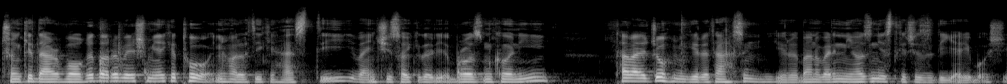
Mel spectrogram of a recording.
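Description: At a very fast pace, a man of medium pitch talks with ordinary pitch variation. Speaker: podcast host. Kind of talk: solo monologue podcast on politics and society. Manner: casual conversational.

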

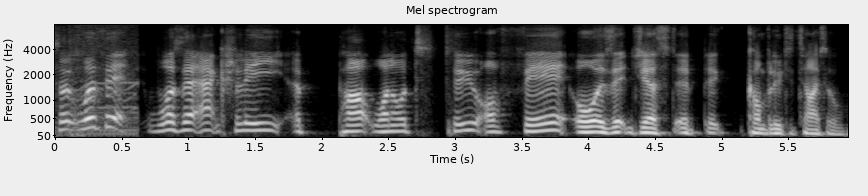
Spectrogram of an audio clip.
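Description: A man with a British accent speaks at a moderate pace and fairly high pitch, with very wide pitch swings. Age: 30s. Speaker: podcast host. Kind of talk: casual chat.

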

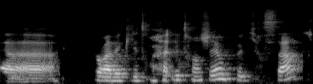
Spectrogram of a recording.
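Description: Very slowly, a woman speaks at medium pitch with an Italian accent. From Sicily, Palermo. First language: Italian (speaking French). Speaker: anti-mafia association volunteer. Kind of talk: interview. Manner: halting, many hesitations.

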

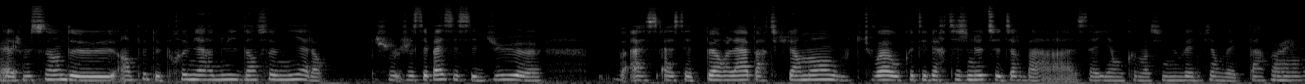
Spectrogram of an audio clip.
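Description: A woman speaks at a moderate pace with a medium pitch and a dark, mellow tone. Her intonation is monotone and flat. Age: 20s. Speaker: journalist and mother sharing birth story. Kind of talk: testimony.

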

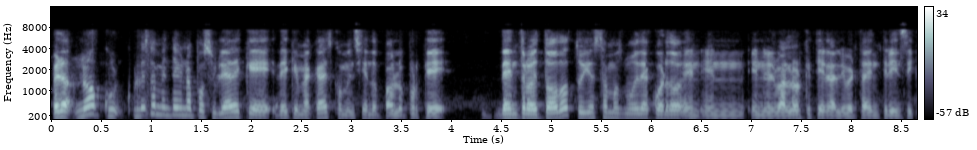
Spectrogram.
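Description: Pitch moves in an ordinary way for this man. He talks at a very fast pace. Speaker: show host and moderator. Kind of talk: panel debate. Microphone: choppy internet connection.

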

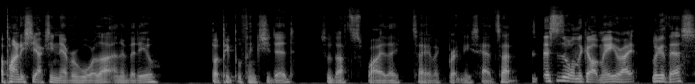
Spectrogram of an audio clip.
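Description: Speaking very fast, a man with a Northern Irish accent has a fairly low pitch and lively intonation. His tone is bright and sharp, in a very clean recording with a silent background. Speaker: podcast host. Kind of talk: casual chat.

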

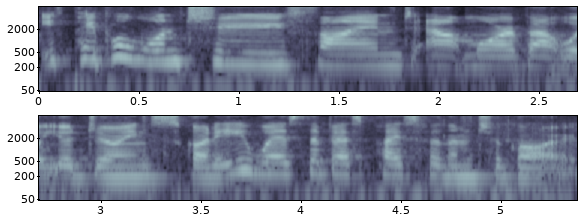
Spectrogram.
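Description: A woman talks at a moderate pace with hardly any pauses, her pitch fairly high. Noticeable background noise runs underneath. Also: ordinary pitch variation. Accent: Australian. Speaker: podcast host. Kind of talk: casual interview chat.

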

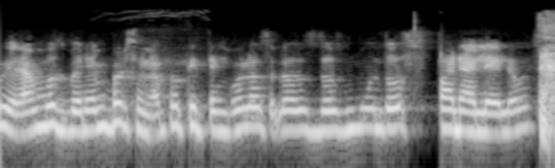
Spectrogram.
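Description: Amid noticeable background noise, a woman speaks at a fairly high pitch and a fairly quick pace in a monotone, flat intonation. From Colombia, Pereira (paisa region). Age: 30s. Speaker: nonprofit director. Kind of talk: interview.

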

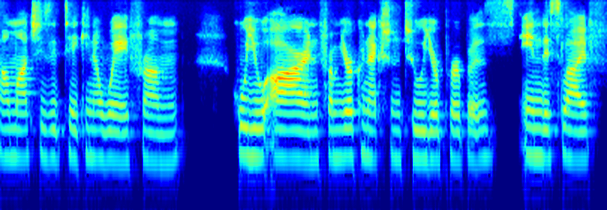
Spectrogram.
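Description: A woman with an Italian accent speaks at a moderate pace in a fairly low, monotone, flat voice over a quiet background. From Italy. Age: 30s. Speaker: yoga teacher and women's health mentor. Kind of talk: interview. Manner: halting.

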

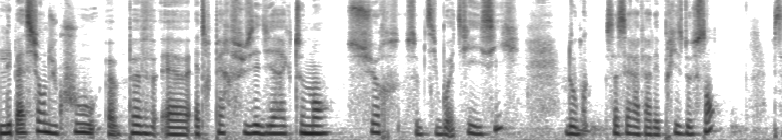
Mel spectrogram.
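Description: On a very clean recording with a silent background, a woman speaks at a moderate pace and medium pitch, her tone dark and mellow, somewhat breathy, with fairly even intonation. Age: 20s. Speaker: oncology resident doctor. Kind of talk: medical consultation.

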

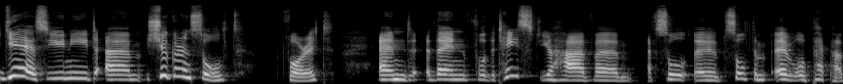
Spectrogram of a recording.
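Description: A woman with a Swedish accent speaks at a very slow pace and a fairly high pitch. Her intonation is lively, and the recording is very clean with a silent background. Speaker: language teacher. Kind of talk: language lesson.

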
